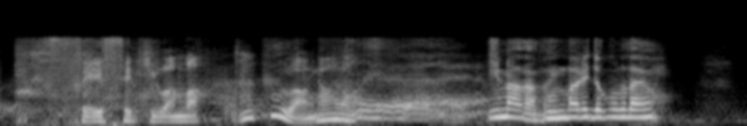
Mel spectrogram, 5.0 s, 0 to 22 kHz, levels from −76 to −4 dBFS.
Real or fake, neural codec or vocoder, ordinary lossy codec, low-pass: fake; codec, 16 kHz, 1 kbps, FreqCodec, larger model; none; 7.2 kHz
